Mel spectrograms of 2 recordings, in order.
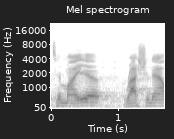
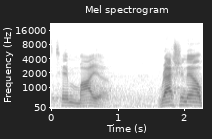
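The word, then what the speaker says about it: Tim Maia Racional: this book right here Tim Maya rationale I just said it wrong Tim Maya rationale I'm so used to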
